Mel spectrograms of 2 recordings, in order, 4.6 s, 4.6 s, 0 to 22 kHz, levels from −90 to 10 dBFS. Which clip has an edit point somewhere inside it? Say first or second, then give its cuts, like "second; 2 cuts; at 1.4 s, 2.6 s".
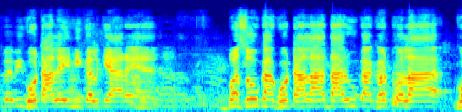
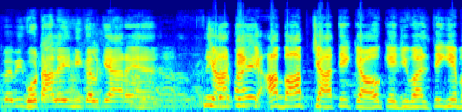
second; 1 cut; at 2.0 s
